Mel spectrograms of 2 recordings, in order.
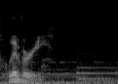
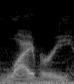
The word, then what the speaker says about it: livery: look at the menus huh all right hey livery I think I mentioned this already but I used to pronounce it library but um uh one of my friends that's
